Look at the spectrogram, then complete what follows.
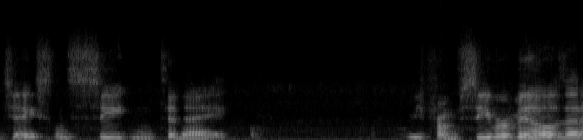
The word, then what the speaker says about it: Sevierville: You from Sevierville? Is that how you say that, Jason? Sevierville.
